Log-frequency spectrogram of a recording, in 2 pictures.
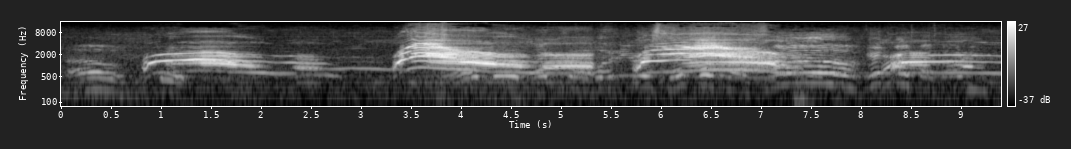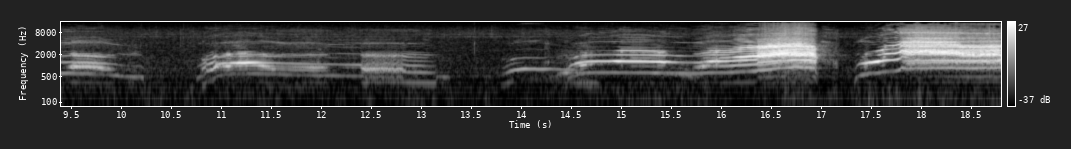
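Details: Domestic cats fighting over food; nearly continuous loud caterwauling, wavering drawn-out howls alternating with harsh rasping screeches, one cat answering another in quick succession.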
